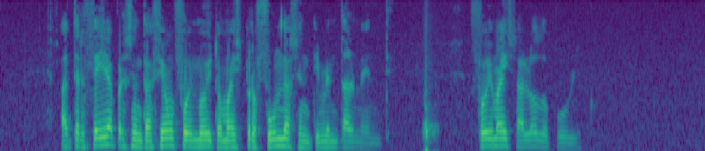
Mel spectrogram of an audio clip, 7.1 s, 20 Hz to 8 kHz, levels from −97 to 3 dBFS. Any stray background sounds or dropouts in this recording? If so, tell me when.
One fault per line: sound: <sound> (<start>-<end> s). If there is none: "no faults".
sound: whoosh (4.2-4.4 s)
